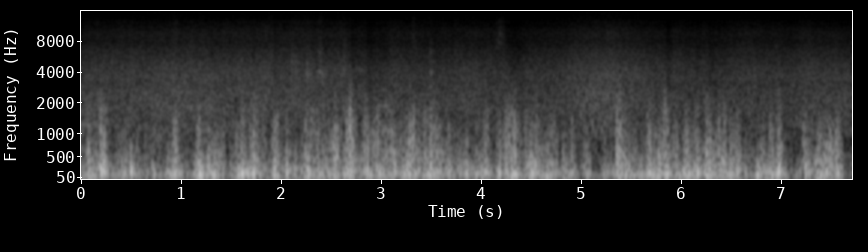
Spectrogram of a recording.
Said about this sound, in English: The wind outside is absolutely ferocious.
